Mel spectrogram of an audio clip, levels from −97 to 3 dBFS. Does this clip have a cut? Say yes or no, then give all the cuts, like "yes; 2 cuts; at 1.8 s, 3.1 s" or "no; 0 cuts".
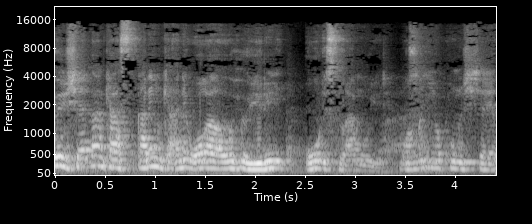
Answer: yes; 1 cut; at 3.3 s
